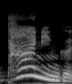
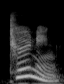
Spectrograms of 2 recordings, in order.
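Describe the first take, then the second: First: The first vowel is an open 'ah' sound. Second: The first vowel is an 'er' sound. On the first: The speaker calls it wrong. "あーって四角く口を開ける" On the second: The speaker calls it right. "er ですね"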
